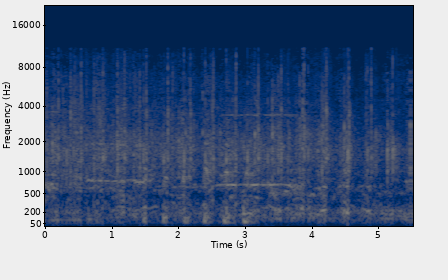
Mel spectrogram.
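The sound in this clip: An audience gives sustained applause, with dense continuous clapping at a steady loudness for several seconds. Crowd voices and some cheering mix in with the clapping.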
